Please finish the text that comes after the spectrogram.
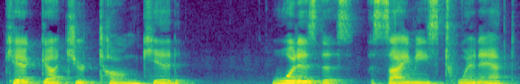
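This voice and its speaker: A woman's voice: deep voice, takes it slowly. A woman voicing a big, tattooed male gang boss in a story, slangy, curt and mocking.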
